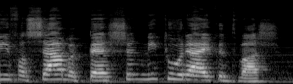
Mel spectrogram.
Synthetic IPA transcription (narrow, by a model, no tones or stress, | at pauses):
ivɑnsaːmənpɛsənːiturɛjkəntʋɑs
